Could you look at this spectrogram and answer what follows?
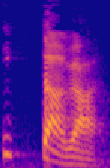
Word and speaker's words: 읽다가: Just 읽다가. The li을 발음 is not pronounced. There's no L sound. You just say 읽다가, as in when you just pronounce the basic form.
